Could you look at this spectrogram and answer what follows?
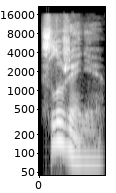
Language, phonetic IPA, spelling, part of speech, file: Russian, [sɫʊˈʐɛnʲɪje], служение, noun, Ru-служение.ogg
- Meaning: service, ministration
